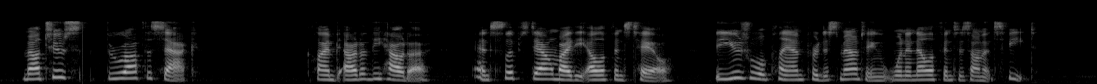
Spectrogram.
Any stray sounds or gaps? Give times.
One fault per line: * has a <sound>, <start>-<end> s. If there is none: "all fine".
all fine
